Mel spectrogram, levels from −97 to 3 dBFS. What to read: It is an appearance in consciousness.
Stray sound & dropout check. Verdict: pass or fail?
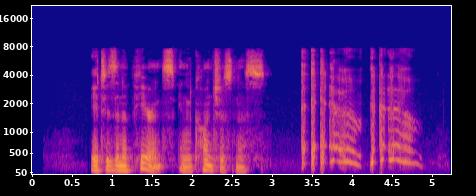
fail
